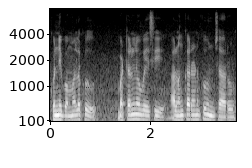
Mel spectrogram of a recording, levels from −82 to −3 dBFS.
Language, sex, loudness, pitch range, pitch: Telugu, male, -15 LUFS, 115-130 Hz, 120 Hz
